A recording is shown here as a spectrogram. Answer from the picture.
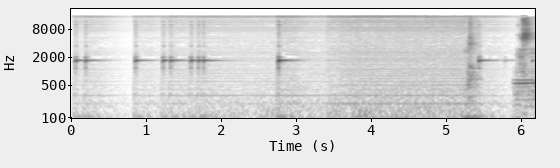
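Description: Title-sequence sound effects of a flickering neon sign. There are irregular sharp clicks, each followed by a brief high ping, about six of them in the first three seconds, over a steady low electrical hum. A whoosh rises near the end.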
